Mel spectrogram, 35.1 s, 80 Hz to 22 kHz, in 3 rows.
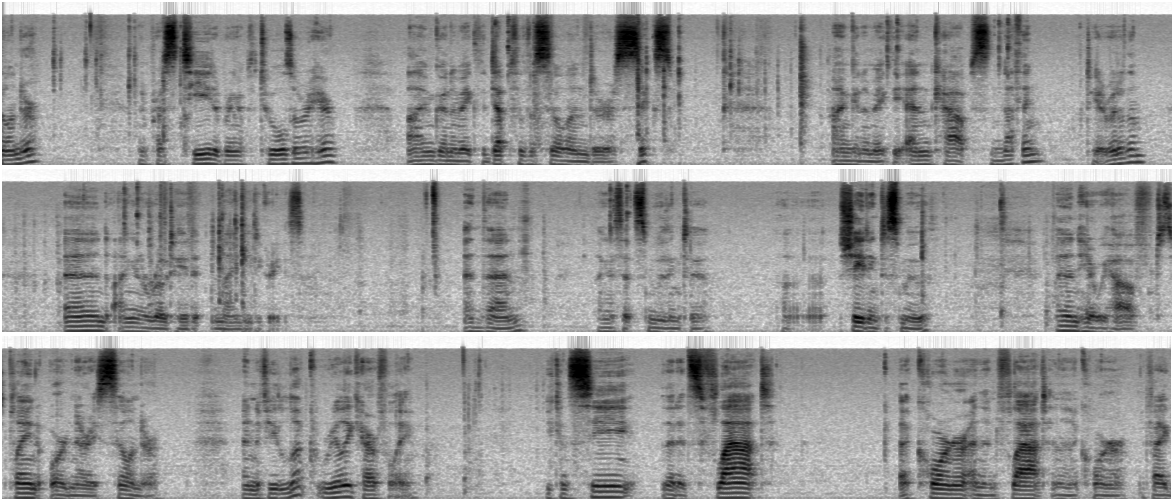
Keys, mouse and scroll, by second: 3.4-5.1 drag, 6.6 middle click, 6.6-7.2 scroll down 1, 7.2-9.1 drag, 9.1-11.4 middle drag, 9.1-10.5 scroll down 1, 10.5-11.4 scroll down 1, 11.4-13.0 drag, 15.1-16.1 middle drag, 16.1-17.9 drag, 20.0-22.9 middle drag, 24.8-29.4 middle drag, 34.2-35.0 drag.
